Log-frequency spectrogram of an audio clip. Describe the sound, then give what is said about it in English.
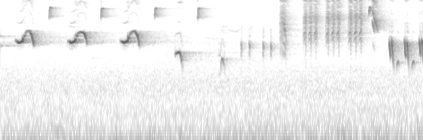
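Nightingale song: three matching rising whistled phrases, then falling notes and a fast run of sharp chirps and trills. The song is loud and clear, with no other sounds. “So the song of the nightingale is a music unlike any human music.”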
